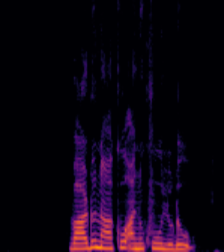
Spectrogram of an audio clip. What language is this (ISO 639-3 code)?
tel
